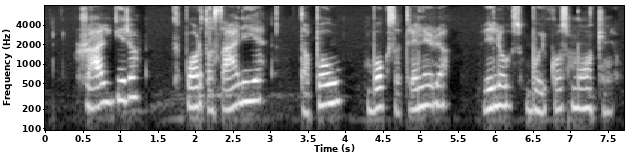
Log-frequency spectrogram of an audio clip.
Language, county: Lithuanian, Vilnius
